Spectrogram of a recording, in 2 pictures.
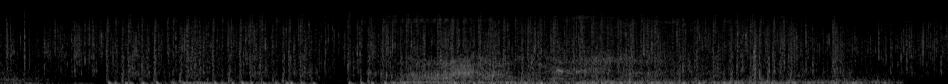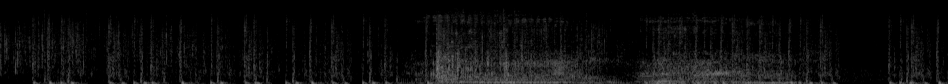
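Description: Heavy footsteps of a large creature thud steadily.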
